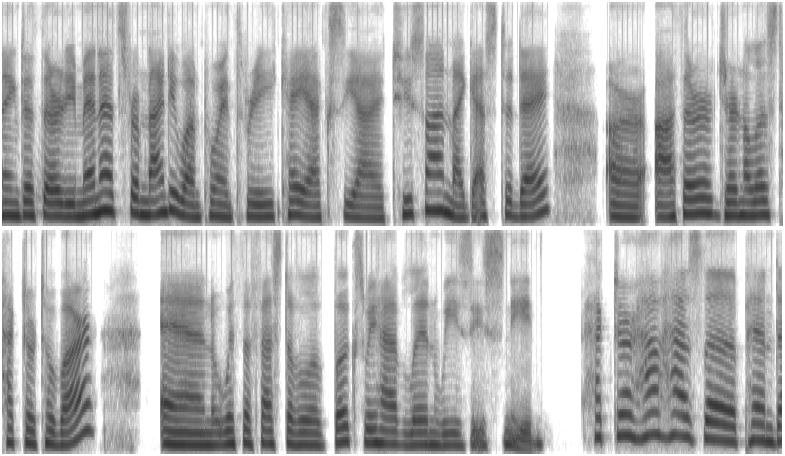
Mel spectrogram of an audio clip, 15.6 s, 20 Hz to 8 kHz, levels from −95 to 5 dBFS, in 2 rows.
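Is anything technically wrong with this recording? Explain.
Yes. Throughout the speech there is a steady ticking at 20 Hz, fast enough to merge into a rough buzz that rides on the signal and drops away in pauses. This comes from a resampler restarted on every block during the conversion from 48 kHz to 16 kHz. Each 50 ms block was converted in isolation, so its filter lacked the true neighbouring samples at both edges, leaving a small error at every block boundary, twenty times per second.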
